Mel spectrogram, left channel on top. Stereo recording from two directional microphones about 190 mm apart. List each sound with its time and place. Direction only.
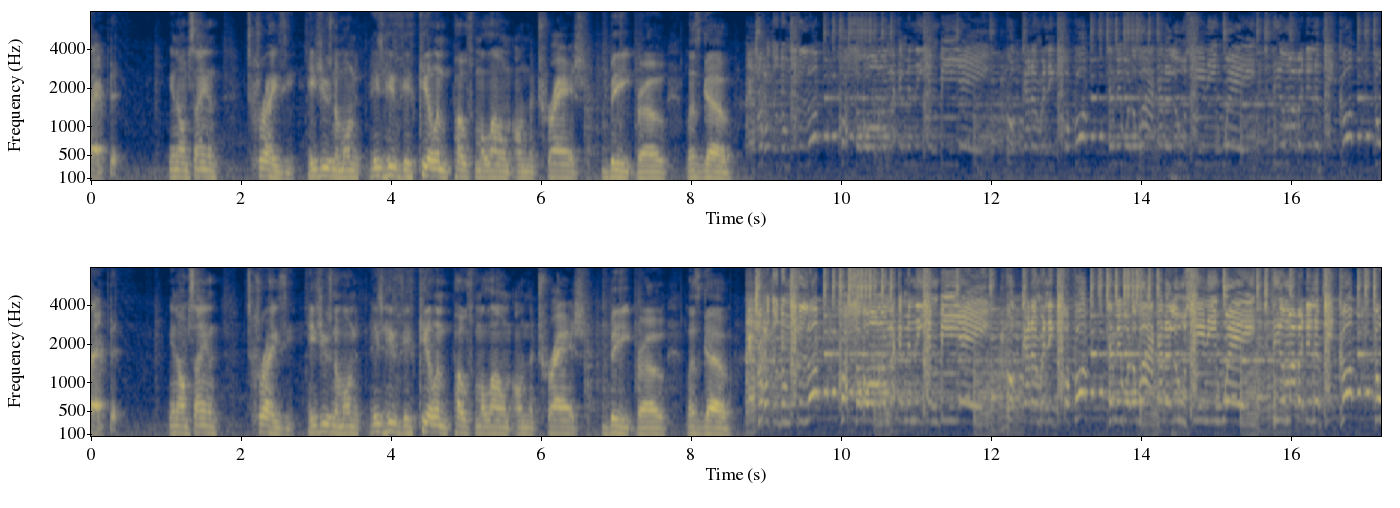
0.0 s speech: 20° left (ahead or behind)
8.6 s music: 50° right (ahead or behind)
